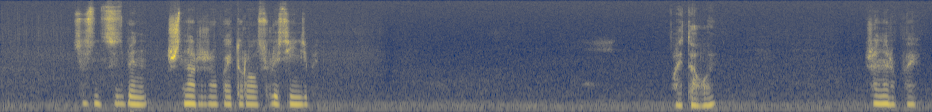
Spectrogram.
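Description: A young woman speaks calmly and seriously, close by.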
